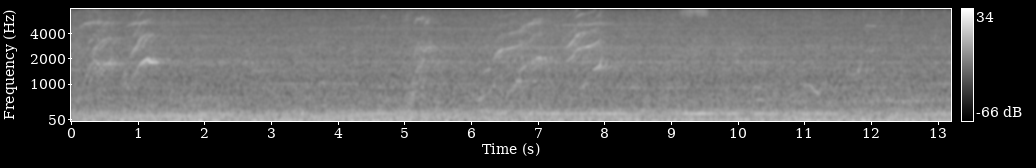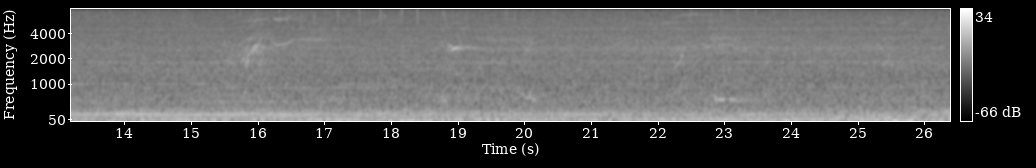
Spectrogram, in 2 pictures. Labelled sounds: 0.0	1.4	killer whale, southern resident, 1.2 to 7.9 kHz
6.1	8.1	killer whale, southern resident, 0.73 to 7.9 kHz
15.6	17.0	killer whale, southern resident, 1.2 to 6.3 kHz
22.0	22.8	killer whale, southern resident, 4.7 to 7.7 kHz

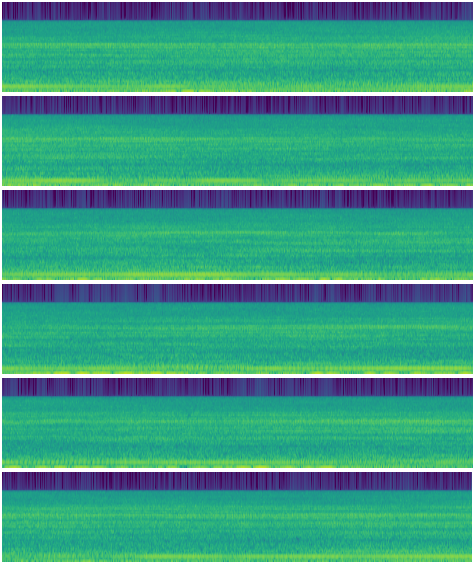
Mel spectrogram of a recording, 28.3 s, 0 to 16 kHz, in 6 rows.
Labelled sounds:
11.7	11.9	vessel noise, 3.0 to 3.2 kHz
13.0	13.3	vessel noise, 1.2 to 1.5 kHz
21.3	21.7	vessel noise, 1.8 to 2.0 kHz
25.2	25.4	vessel noise, 2.6 to 2.8 kHz

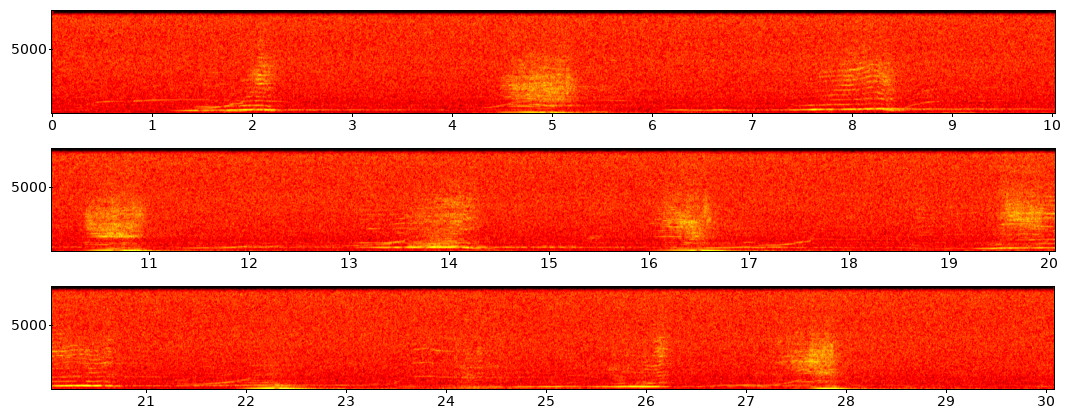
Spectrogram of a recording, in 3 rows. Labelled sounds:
0.4	1.3	humpback whale, 0.83 to 1.2 kHz
4.7	5.0	humpback whale, 2.8 to 3.0 kHz
7.6	8.9	humpback whale, 0.80 to 3.7 kHz
10.4	10.9	humpback whale, 1.1 to 1.6 kHz
16.1	16.5	humpback whale, 1.2 to 3.1 kHz
17.4	17.8	humpback whale, 0.80 to 1.1 kHz
19.6	20.7	humpback whale, 0.93 to 3.0 kHz
23.6	24.1	humpback whale, 0.99 to 3.2 kHz
27.4	27.7	humpback whale, 2.1 to 2.4 kHz

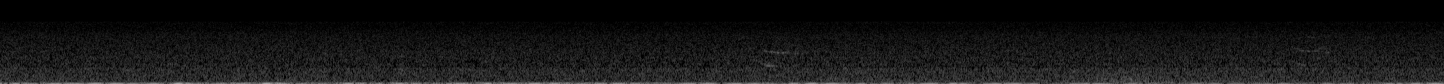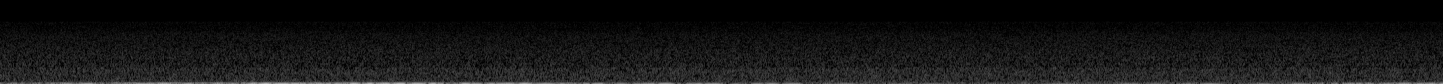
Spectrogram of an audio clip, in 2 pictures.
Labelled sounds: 7.5	7.9	killer whale, offshore, 0.83 to 1.9 kHz

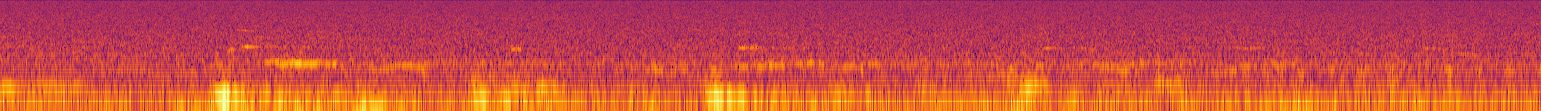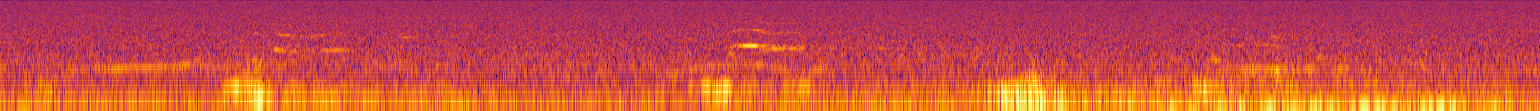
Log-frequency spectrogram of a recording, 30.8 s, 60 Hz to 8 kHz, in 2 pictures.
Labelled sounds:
7.4	7.6	humpback whale, 0.90 to 1.1 kHz
18.1	18.9	humpback whale, 0.80 to 1.7 kHz
22.7	23.5	humpback whale, 0.80 to 2.2 kHz

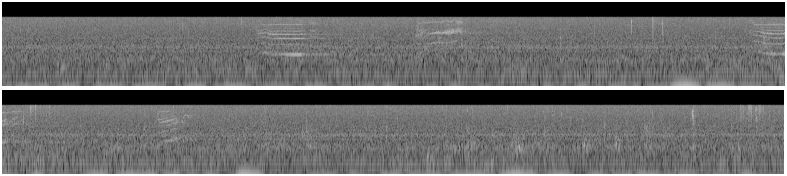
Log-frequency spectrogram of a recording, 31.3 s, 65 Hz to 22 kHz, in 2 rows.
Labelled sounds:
5.1	6.5	killer whale, Bigg's (transient), AT1 transient, 0.46 to 6.6 kHz
14.8	16.1	killer whale, Bigg's (transient), AT1 transient, 0.51 to 5.3 kHz
18.7	19.6	killer whale, Bigg's (transient), AT1 transient, 0.51 to 5.5 kHz

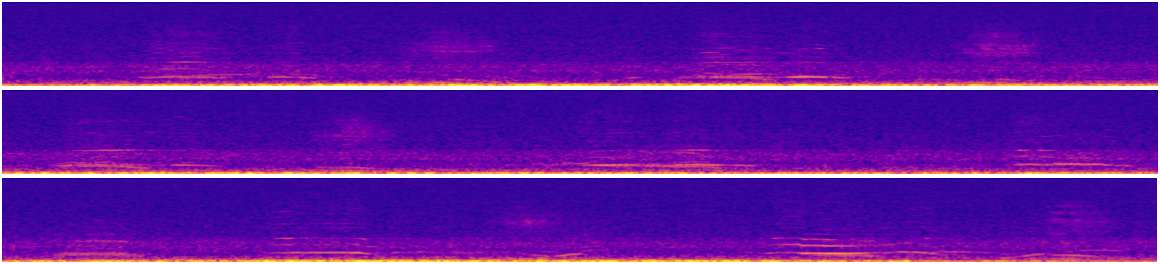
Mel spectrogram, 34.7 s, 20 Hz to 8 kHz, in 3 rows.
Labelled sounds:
4.0	4.3	humpback whale, 1.7 to 2.0 kHz
7.0	7.3	humpback whale, 2.4 to 2.7 kHz
12.4	12.8	humpback whale, 0.80 to 0.86 kHz
14.7	15.0	humpback whale, 1.4 to 1.7 kHz
17.6	17.8	humpback whale, 1.7 to 1.8 kHz
21.9	22.2	humpback whale, 1.4 to 1.6 kHz
31.1	31.4	humpback whale, 0.93 to 0.99 kHz

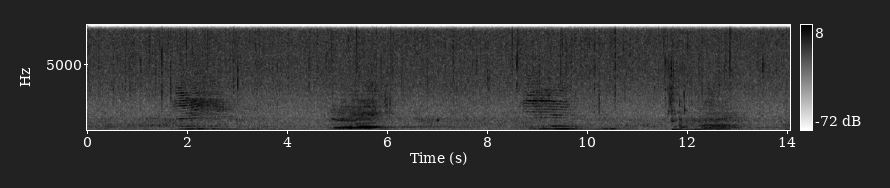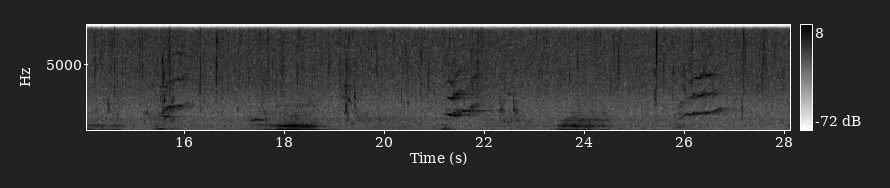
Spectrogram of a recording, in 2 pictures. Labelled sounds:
1.7	2.5	humpback whale, 1.8 to 2.9 kHz
4.9	5.9	humpback whale, 0.78 to 1.4 kHz
8.7	9.6	humpback whale, 1.2 to 2.4 kHz
15.6	16.1	humpback whale, 1.5 to 6.0 kHz
17.3	17.6	humpback whale, 0.78 to 1.0 kHz
21.2	22.0	humpback whale, 1.1 to 3.1 kHz
26.0	27.0	humpback whale, 1.1 to 4.4 kHz

